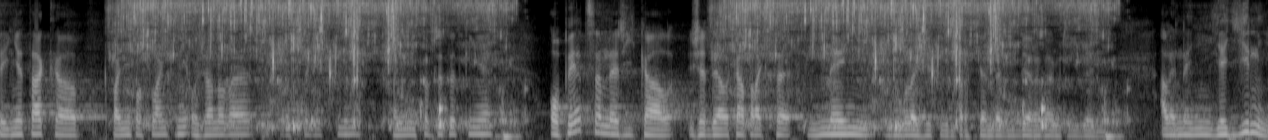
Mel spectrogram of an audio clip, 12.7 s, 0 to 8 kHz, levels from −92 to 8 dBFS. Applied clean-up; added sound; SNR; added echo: none; Sink (filling or washing); -2 dB; none.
